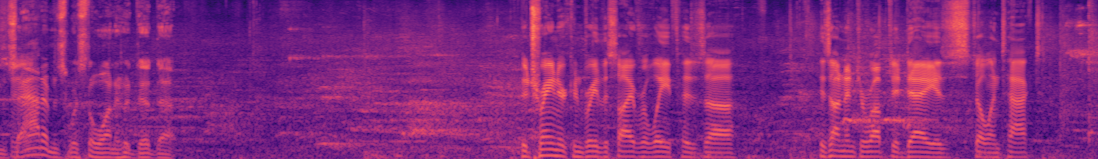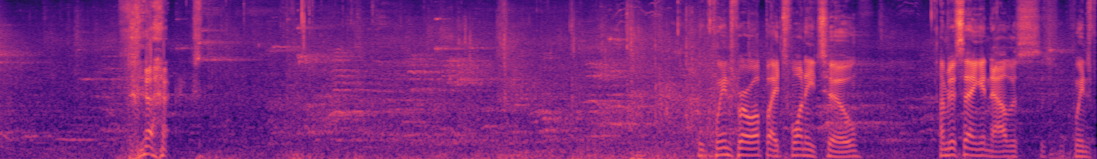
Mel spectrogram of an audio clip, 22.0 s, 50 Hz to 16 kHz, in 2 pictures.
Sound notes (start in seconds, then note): 2.0 spectators shouting; 12.2 laughing; 15.9 spectators shouting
